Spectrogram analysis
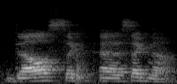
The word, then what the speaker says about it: Dal Segno: It's Dal Segno.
